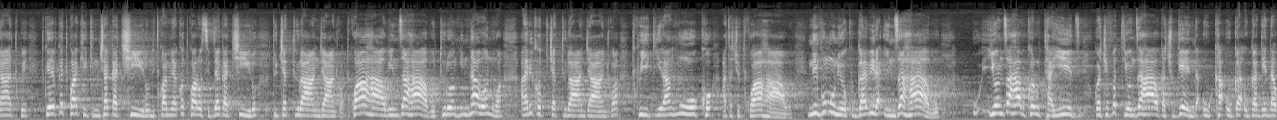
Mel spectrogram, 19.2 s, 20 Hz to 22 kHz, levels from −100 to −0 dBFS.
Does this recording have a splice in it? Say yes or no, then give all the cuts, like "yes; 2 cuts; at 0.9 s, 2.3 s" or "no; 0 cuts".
no; 0 cuts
